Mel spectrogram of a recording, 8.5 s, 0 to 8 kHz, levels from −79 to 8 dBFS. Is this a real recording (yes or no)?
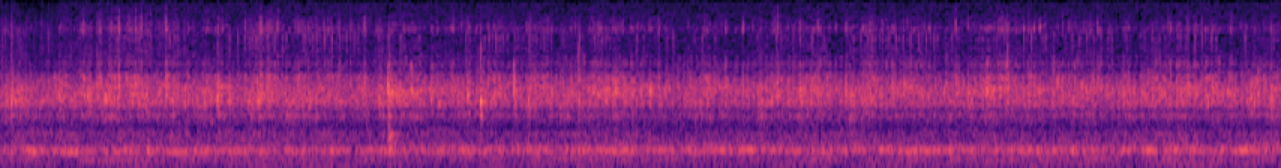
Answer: yes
